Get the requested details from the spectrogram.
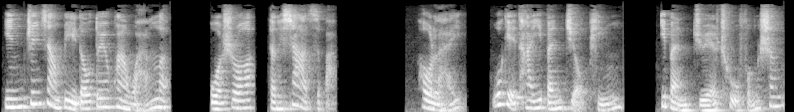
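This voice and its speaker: A woman reading a first-person testimony aloud in a steady reading voice. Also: medium pitch, slow pace. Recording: roomy, dull lo-fi recording.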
